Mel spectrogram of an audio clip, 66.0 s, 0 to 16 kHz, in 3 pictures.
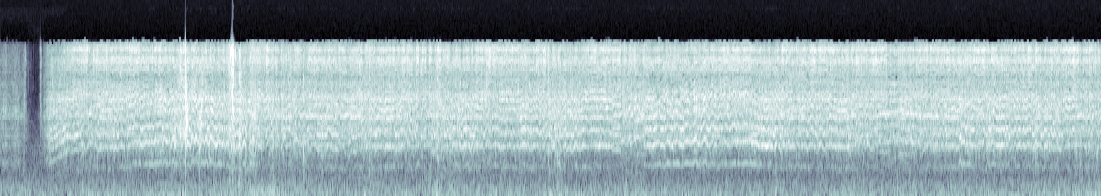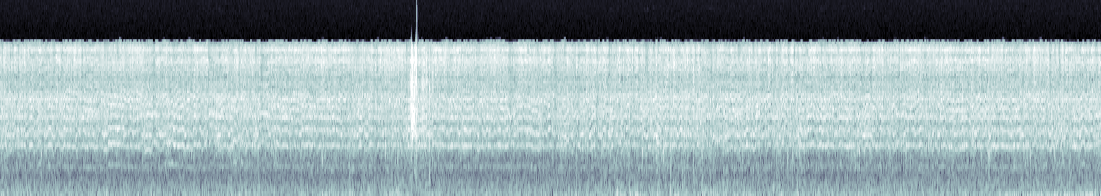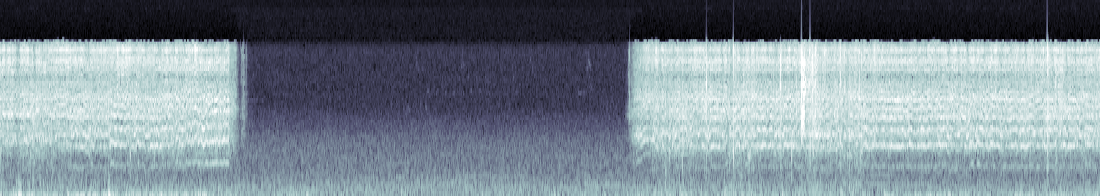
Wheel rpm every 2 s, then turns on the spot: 70, 110, 110, 110, 120, 110, 110, 110, 110, 120, 110, 120, 110, 110, 110, 120, 110, 110, 110, 120, 120, 120, 110, 110, 30, 0, 0, 0, 70, 110, 110, 110, 110.
none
